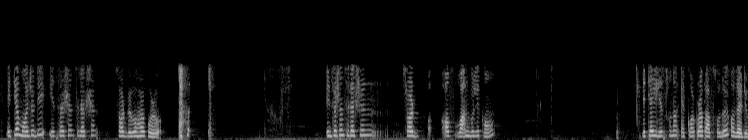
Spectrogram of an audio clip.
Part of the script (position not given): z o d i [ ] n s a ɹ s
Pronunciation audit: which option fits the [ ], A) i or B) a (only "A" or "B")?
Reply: A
